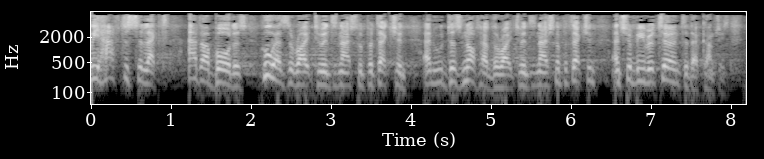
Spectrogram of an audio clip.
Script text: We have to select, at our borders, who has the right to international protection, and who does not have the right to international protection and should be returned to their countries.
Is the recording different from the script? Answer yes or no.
no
